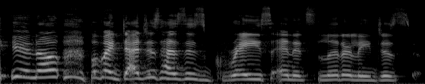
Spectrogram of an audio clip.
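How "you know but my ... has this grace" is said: usual speaking voice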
